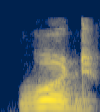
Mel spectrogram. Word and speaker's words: would: we are not judging the L is silent. So let us practice saying could, should, would without the L.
